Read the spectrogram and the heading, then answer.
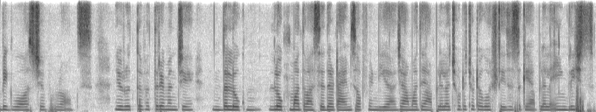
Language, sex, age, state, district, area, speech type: Marathi, female, 18-30, Maharashtra, Yavatmal, urban, spontaneous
